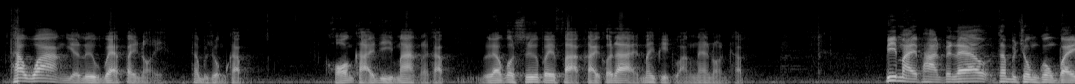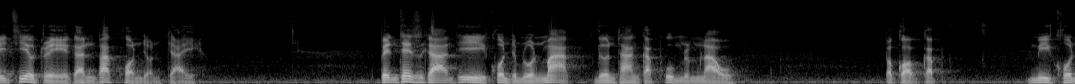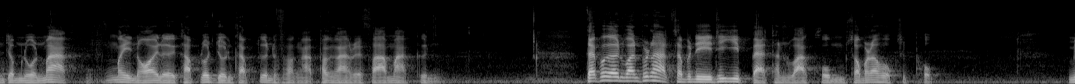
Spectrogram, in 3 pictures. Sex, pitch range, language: male, 90-110 Hz, Thai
